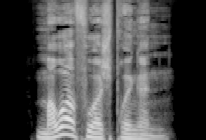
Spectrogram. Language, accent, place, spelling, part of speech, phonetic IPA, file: German, Germany, Berlin, Mauervorsprüngen, noun, [ˈmaʊ̯ɐfoːɐ̯ˌʃpʁʏŋən], De-Mauervorsprüngen.ogg
- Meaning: dative plural of Mauervorsprung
